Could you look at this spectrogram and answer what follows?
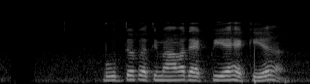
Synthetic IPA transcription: bud̪ʱːəpɾət̪imaːʋəd̪ækrijəɦækijə

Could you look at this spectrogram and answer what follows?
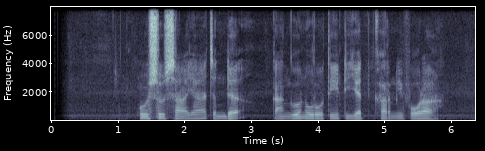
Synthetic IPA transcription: ʔusʊsajat͡ʃənɖaʔ | kaŋɡonuɾut̪id̥i̤ɛt̪̚kʰarnifoɾa

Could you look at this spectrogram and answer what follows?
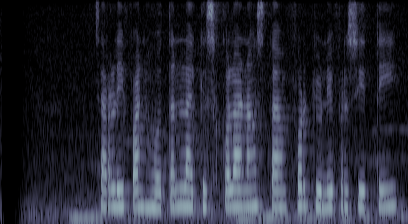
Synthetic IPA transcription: t͡ʃarlifanɦɔt̪ənlaɡ̥i̤sə̥kolanaŋst̪anfɔrt̪unifərsit̪i

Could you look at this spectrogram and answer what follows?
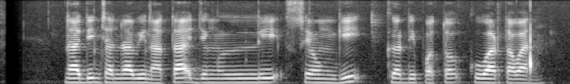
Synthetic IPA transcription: nadint͡ʃand̪ɾawinat̪ad͡ʒɨŋlisɛɔŋɡikɨrdipɔt̪ɔkuwart̪awan

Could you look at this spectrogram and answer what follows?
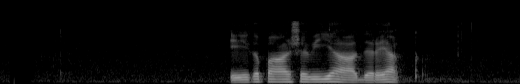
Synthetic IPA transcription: eːkəpaːʂəʋijəaːd̪əɾejak

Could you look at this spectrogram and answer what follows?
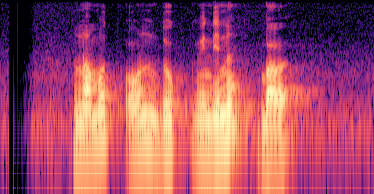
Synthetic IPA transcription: namut̪ond̪ukʋind̪inəbaʋə

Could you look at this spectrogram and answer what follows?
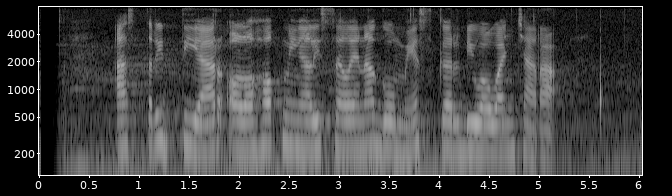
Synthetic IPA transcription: ʔast̪ɾit̪iarɔlɔɦɔk̚niŋalisɛlɛnaɡɔmɛskɨrdiwawaɲt͡ʃaɾa

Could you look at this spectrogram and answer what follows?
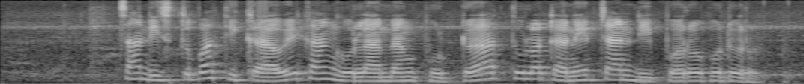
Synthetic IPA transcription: t͡ʃanɖis̬ət̪upad̪̥i̤ɡ̥a̤wekaŋɡolambaŋb̥uɖ̥a̤t̪ulɔd̪̥a̤net͡ʃanɖib̥ɔ̤ɾob̥o̤ɖʊr

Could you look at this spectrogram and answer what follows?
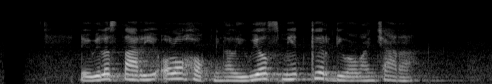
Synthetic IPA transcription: dɛwiləst̪aɾiʔɔlɔɦɔk̚niŋaliwilsmit̪̚kɨrdiwawaɲt͡ʃaɾa

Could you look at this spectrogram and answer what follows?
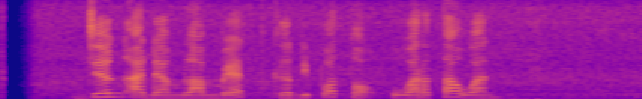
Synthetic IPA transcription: d͡ʒɨŋa̰damlambɛrt̪̚kɨrdipɔt̪ɔkuwart̪awan

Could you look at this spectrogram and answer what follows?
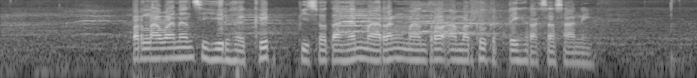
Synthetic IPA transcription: pərlawanansiɦirɦaɡ̥ɾɪt̪̚b̥i̤sɔt̪aɦanmaɾaŋmant̪ɾɔʔamarɡ̥ɔ̤ɡ̥ə̤ɖ̥ɪhraksasane

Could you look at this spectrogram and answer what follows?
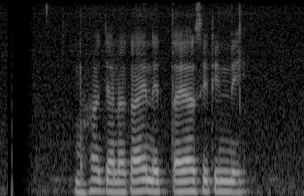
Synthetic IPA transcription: mɐɦad͡ʒɐnɐkaːjɛnɛt̪ːɐjaːsɪt̪ɪnːɛ

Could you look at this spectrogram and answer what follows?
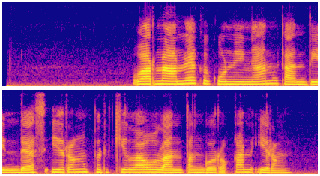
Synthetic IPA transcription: warnanekəkuniŋankant̪indasiɾəŋb̥ə̤rkilaulant̪əŋɡɔɾɔ̰kanḭɾəŋ

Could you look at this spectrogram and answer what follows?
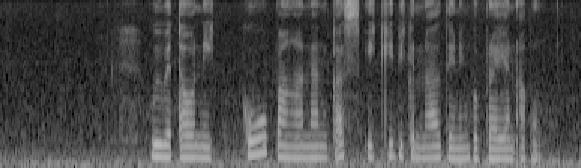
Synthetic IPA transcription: wiwɪt̪ːaɔnikupaŋanankasikid̪̥i̤kənald̪̥e̤nɪŋb̥ə̤b̥ɾajanʔa̰kʊ̰ŋ

